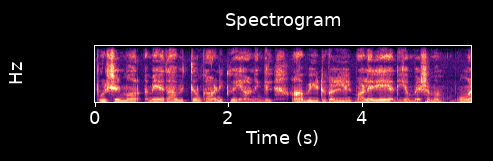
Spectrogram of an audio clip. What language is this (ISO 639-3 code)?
mal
